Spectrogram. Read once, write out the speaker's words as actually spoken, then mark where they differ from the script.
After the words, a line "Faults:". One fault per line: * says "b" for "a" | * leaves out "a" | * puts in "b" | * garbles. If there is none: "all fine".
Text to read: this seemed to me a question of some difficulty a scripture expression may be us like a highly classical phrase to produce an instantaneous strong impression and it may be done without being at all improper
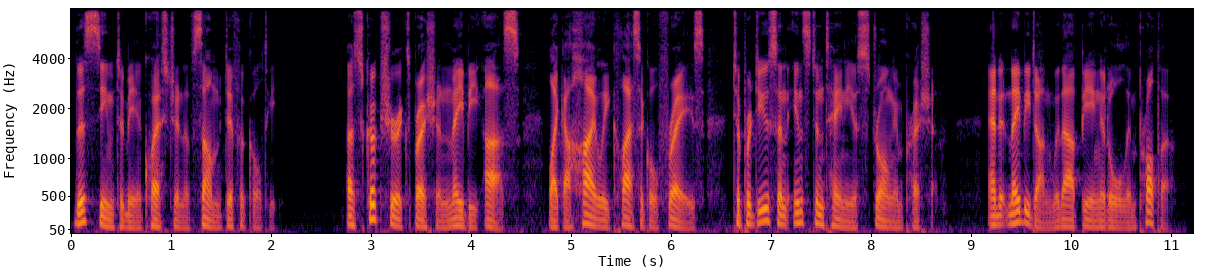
this seemed to me a question of some difficulty a scripture expression may be us like a highly classical phrase to produce an instantaneous strong impression and it may be done without being at all improper
Faults:
all fine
